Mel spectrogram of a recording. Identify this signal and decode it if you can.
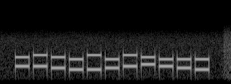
DTMF, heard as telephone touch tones, dialled by machine, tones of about 140 ms, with a squelch burst at the end. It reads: 89513490741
